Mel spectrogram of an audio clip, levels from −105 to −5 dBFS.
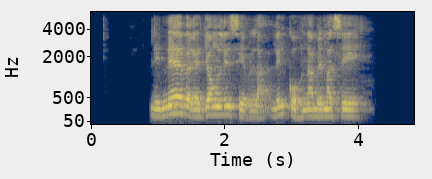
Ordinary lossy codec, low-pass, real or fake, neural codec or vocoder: AAC, 48 kbps; 5.4 kHz; real; none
